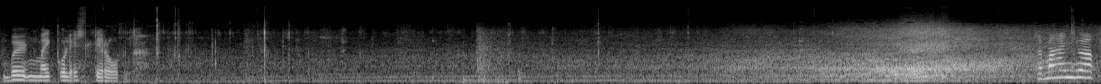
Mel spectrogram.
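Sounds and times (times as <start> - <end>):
car passing by: 2.4 - 11.0.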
